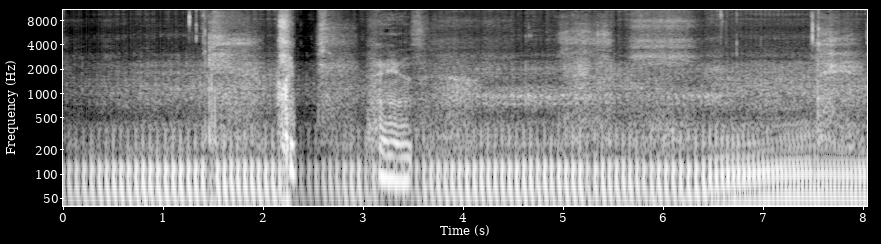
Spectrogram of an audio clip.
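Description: KTM 390 Adventure's single-cylinder engine idling steadily with the bike at a standstill, a fast even low pulsing. A brief vocal sound a little past the middle.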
